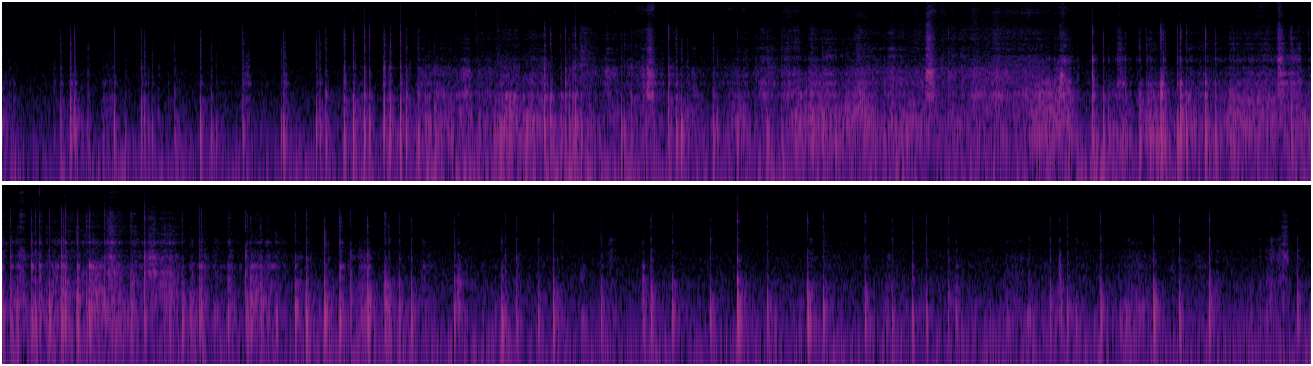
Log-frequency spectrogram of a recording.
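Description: Fingertips rub and brush softly across wood.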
